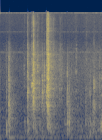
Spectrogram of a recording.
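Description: A wooden front door being unlatched and pulled open: a few sharp clicks and knocks, the loudest about halfway through.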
